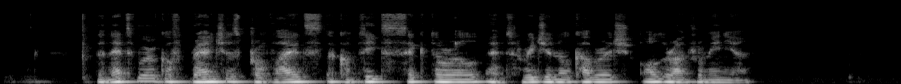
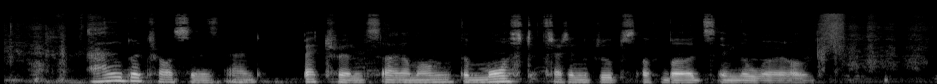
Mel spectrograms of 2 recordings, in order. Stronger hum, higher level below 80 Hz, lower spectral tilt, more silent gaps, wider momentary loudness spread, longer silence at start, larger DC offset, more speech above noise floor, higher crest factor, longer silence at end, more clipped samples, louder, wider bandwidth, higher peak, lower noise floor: neither; first, -48 dBFS vs -54 dBFS; about the same, -7 dB/octave vs -6.5 dB/octave; neither; second, 10 LU vs 20 LU; first, 0.8 s vs 0.05 s; neither; first, 52 dB vs 27 dB; about the same, 16 dB vs 18 dB; first, 1.5 s vs 0.5 s; neither; first, -21 LUFS vs -27 LUFS; about the same, 11.5 kHz vs 11.5 kHz; first, -4 dBFS vs -8 dBFS; first, -71 dBFS vs -54 dBFS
